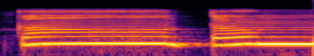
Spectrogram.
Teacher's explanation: نون ساکن کے بعد تا اخفا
